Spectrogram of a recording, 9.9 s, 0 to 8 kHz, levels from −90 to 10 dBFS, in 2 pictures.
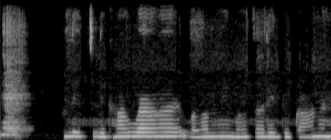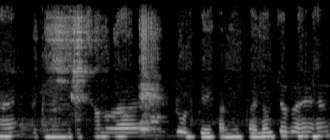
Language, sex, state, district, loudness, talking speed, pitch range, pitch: Hindi, female, Bihar, Purnia, -26 LUFS, 150 wpm, 210-235 Hz, 225 Hz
